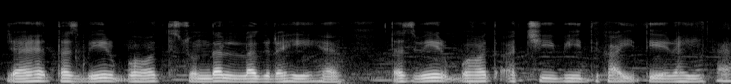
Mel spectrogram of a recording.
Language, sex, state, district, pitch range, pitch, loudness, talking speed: Hindi, male, Uttar Pradesh, Hamirpur, 130-145 Hz, 140 Hz, -17 LUFS, 130 wpm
